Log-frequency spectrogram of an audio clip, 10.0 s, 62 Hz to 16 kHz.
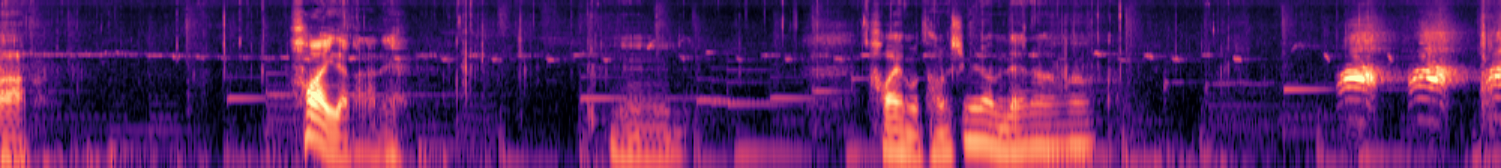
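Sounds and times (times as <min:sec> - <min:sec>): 
speech: 0:02.0 - 0:02.8, 0:05.8 - 0:07.4
crows cawing at Lake Toya in Japan: 0:08.9 - 0:10.0.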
